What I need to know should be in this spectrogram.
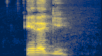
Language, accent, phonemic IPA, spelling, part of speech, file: French, France, /e.la.ɡe/, élaguer, verb, LL-Q150 (fra)-élaguer.wav
- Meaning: to prune (trim a tree or shrub)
